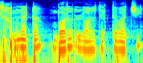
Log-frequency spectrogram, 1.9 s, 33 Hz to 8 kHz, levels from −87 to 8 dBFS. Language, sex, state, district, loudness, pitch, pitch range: Bengali, male, West Bengal, Paschim Medinipur, -18 LUFS, 120 Hz, 110-130 Hz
